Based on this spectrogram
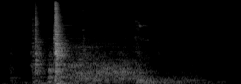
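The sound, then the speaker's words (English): A drawer slides open and shut with a wooden scrape, a couple of sharp knocks and a rumbling glide, clear with no voices. “So just imagine as we move on to a different category, we're opening and closing a new drawer”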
